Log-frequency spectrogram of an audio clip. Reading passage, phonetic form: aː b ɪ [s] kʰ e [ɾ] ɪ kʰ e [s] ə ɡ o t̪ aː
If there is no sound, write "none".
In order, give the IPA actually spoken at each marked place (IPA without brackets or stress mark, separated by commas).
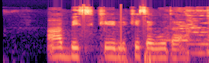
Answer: s, l, s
